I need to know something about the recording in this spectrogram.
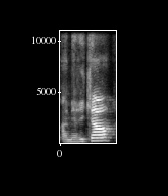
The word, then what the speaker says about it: américain: Careful, américain. Start with the vowel. I link it. I don't pronounce the N because AIN makes the word together.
